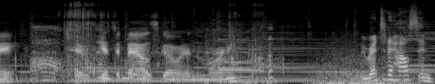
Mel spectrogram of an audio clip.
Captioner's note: laughter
